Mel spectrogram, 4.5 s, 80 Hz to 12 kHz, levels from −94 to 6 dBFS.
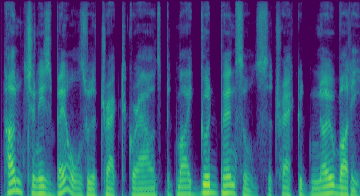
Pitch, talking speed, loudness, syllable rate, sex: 115 Hz, 175 wpm, -19 LUFS, 4.3 syllables/s, male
